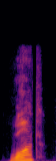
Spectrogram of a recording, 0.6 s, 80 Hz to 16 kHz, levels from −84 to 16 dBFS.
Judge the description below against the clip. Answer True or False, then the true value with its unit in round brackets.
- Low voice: False (205 Hz)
